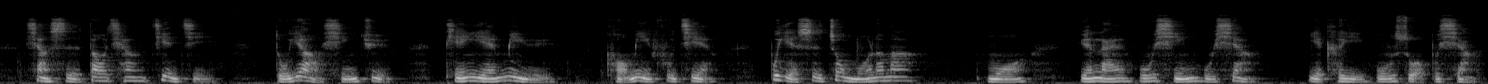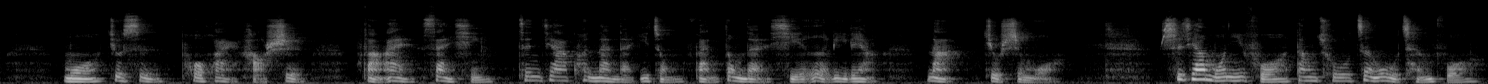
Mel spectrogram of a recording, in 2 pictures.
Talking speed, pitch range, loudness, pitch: 160 characters per minute, 130-165 Hz, -29 LUFS, 140 Hz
